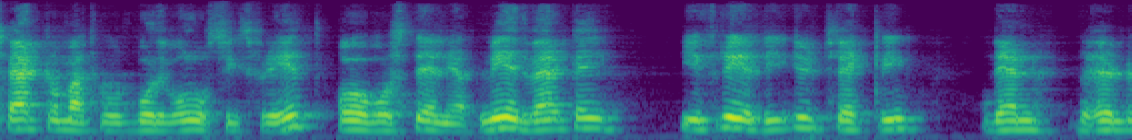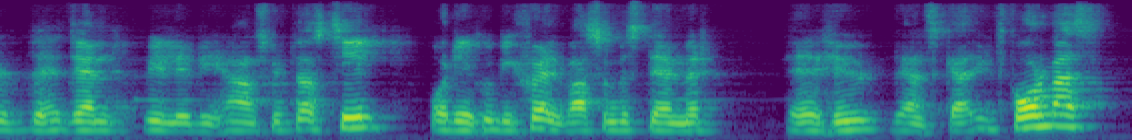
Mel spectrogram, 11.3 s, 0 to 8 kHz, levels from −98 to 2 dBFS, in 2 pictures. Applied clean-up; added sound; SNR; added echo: neural mask model DeepFilterNet 3.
